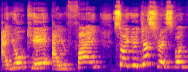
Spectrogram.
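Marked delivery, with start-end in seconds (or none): none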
